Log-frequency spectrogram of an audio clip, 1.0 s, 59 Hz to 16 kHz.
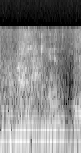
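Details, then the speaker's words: Patient says "99" while the posterior thorax is auscultated with the stethoscope diaphragm; the voice sounds louder and clearer than normal, bronchophony. "99 voice sounds that are louder and clearer than normal as in this example are called bronchophony"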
